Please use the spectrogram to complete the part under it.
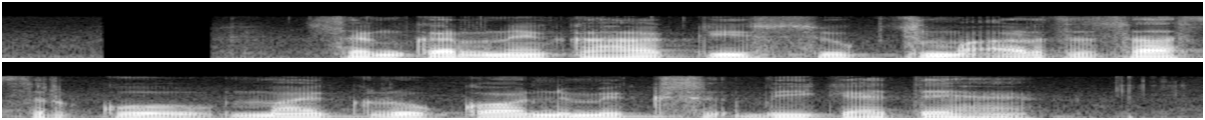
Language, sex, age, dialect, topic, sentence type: Hindi, male, 25-30, Awadhi Bundeli, banking, statement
